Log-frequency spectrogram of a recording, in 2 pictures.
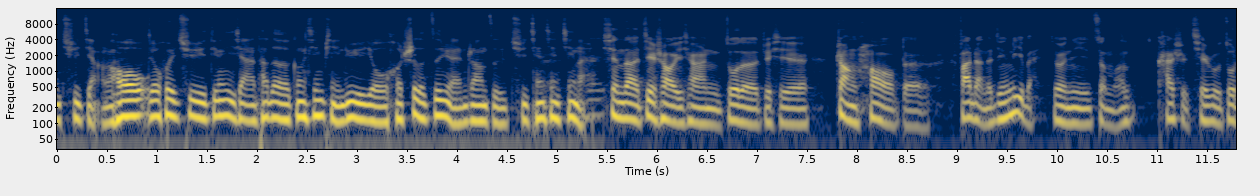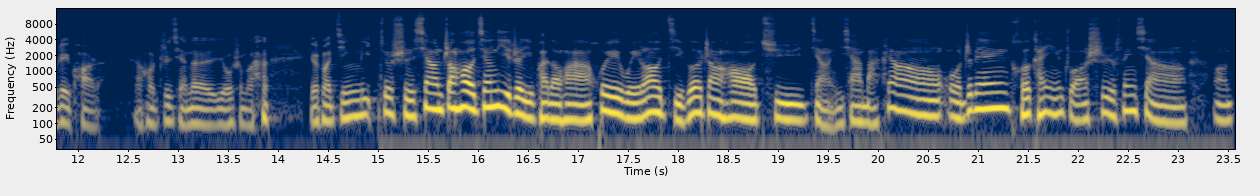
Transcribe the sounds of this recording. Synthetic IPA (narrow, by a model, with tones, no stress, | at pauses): nt͡ɕʰy˥˩t͡ɕjɑ̰˨˩˦ŋɻa˧˥nxo˥˩ʊt͡ɕjo˥˧ʊxwe˥˧ɪt͡ɕʰy˥˧t̪i˥ŋi˧˥ɕja˥˩t̪ʰa˥d̪ə˨kɤ˥˧ŋɕi˥npʰi˨˩ŋly˥˩jo˨˩ʊxɤ˧˥ʂʰɻ̩˥˩d̪ə˩t͡sɹ̩˥ɥɛ˧˥nʈ͡ʂɤ˥˧jɑ˥˩ŋd͡zɹ̩˩t͡ɕʰy˥˩t͡ɕʰjɛ˥nɕjɛ˥˧nt͡ɕi˥˩nla̰˧˥ɪɕjɛ˥˧nt͡sa˥˧ɪt͡ɕjɛ˥˧ʂɑ˥˩ʊi˧˥ɕja˥˩ni˨˩t͡swɔ˥˩d̪ə˩ʈ͡ʂɤ˥˩ɕjɛ˥ | ʈ͡ʂɑ˥˧ŋxɑ˥˩ʊd̪ə˩ | fa˥ʈ͡ʂa˨˩nd̪ə˦t͡ɕi˥ŋli˥˩ba˨˩t͡ɕjo˥˧ʊʂ̩˥˩ni˧˥t͡sə˨˩nmə˦kʰa˥ɪʂɻ̩˨˩t͡ɕʰjɛ˥ɻu˥˧t͡swɔ˥˧ʈ͡ʂɤ˥˩i˧˥kʰwa̰˥˩d̪ə˩ | ɻa˧˥nxo˥˩ʊʈ͡ʂɻ̩˥t͡ɕʰjɛ˧˥nd̪ə˧jo˨˩ʊʂə˧˥nmə˧ | jo˨˩ʊʂə˧˥mə˧t͡ɕi˥ŋli˥˩t͡ɕjo˥˧ʊʂɻ̩˥˧ɕjɑ˥˧ŋʈ͡ʂɑ˥˧ŋxɑ˥˩ʊt͡ɕi˥ŋli˥˧ʈ͡ʂɤ˥˩i˧˥kʰwa˥˩ɪd̪ə˩xwa˥˩xwe˥˩ɪwe˧˥ɪlɑ˥˩ʊt͡ɕi˨˩ɡə˧˦ʈ͡ʂɑ˥˧ŋxɑ˥˧ʊt͡ɕʰy˥˩t͡ɕjɑ̰˨˩ŋi˧˥ɕja˥˩bɐ˩ɕjɑ˥˩ŋwɔ˨˩ʈ͡ʂɤ˥˩pjɛ˥nxɤ˧˥kʰa˧˥ɪi˧˥ŋʈ͡ʂu˨˩jɑ˥˧ʊʂɻ̩˥˩fə˥nɕjɑ˨˩˦ŋ | ə˥˩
